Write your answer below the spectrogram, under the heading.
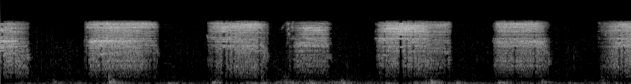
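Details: Barn owl with a mouse at night, 01:49 on 17 September 2019: seven rasping, breathy hisses of differing length, in quick succession, with soft scuffling and bumps in the pauses.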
